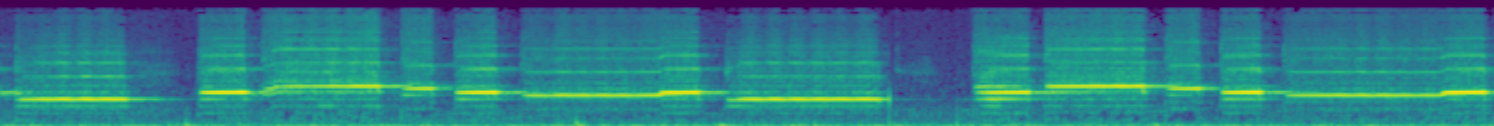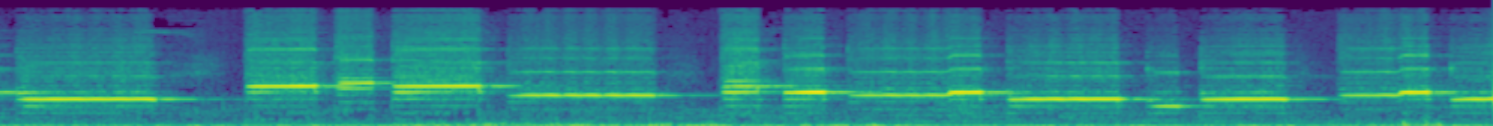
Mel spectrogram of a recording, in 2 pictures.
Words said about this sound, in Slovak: hovorila si, že traja, takže na tretiu píšťalku nám píska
